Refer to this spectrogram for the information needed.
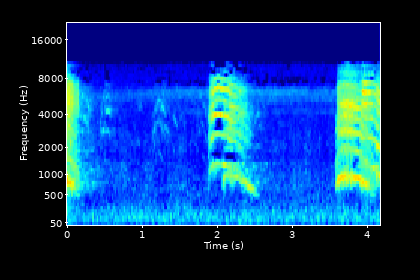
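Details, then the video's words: Loud, raspy crane calls: a sharp burst with a falling tail near the middle, then another strong grating burst at the end, with a trailing call fading at the start and quiet hiss between. "សំលេងសត្វគ្រៀល Cranes Sounds"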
